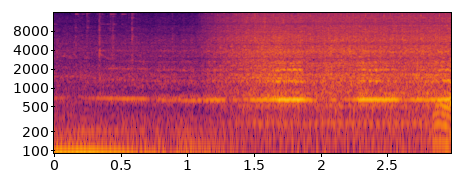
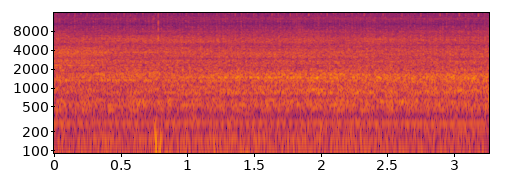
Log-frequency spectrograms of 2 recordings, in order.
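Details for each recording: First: Peugeot 107 idling, auxiliary drive belt not loose but could be tightened more: thin steady squeak wavering near the end from the belt area; belt squeaking rather than squealing, owner suspects tension. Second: Peugeot 107 auxiliary (alternator) drive belt after tightening at the adjusting bolts: it was slightly loose and made a squeaking/whining noise; now a steady, even idle with a faint hiss and no chirp or squeal, belt running quietly.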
